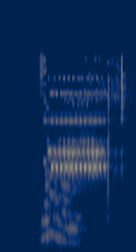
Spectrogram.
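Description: A telephone rings once with a bright, warbling electronic burst of about a second, followed by a couple of short clicks and then silence.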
